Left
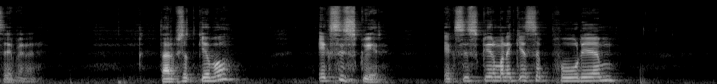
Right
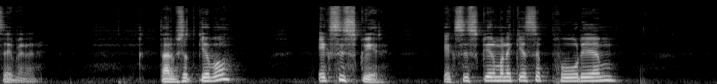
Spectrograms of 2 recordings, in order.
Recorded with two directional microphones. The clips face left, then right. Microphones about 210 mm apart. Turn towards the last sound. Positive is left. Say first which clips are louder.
# right 10 dB
turn(degrees=-55)  # may be behind; listen again after turning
